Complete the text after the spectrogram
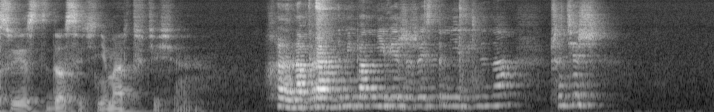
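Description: A woman speaks expressively nearby.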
